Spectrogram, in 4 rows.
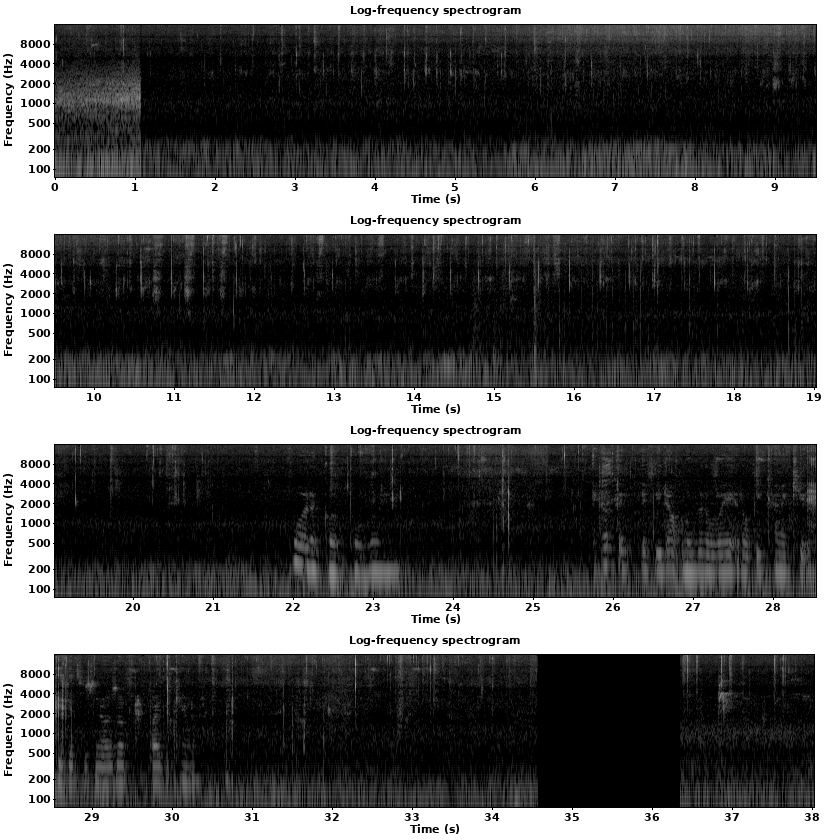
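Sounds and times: low steady rumble: 0:00.0 - 0:02.7
cat chewing and licking: 0:00.1 - 0:34.6, 0:36.4 - 0:38.0.

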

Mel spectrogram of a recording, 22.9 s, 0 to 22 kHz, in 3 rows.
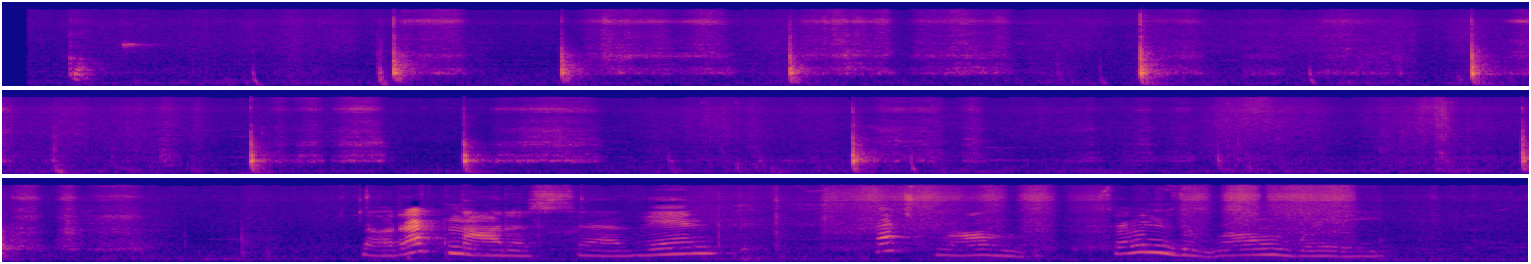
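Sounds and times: chalk scratching on chalkboard: 0:01.9 - 0:07.7, 0:08.9 - 0:10.7, 0:11.9 - 0:13.9, 0:15.2 - 0:16.0, 0:19.4 - 0:22.2
chalk tapping on chalkboard: 0:01.9 - 0:07.7, 0:08.9 - 0:10.6, 0:11.8 - 0:12.5, 0:15.2 - 0:16.0, 0:19.4 - 0:22.2.

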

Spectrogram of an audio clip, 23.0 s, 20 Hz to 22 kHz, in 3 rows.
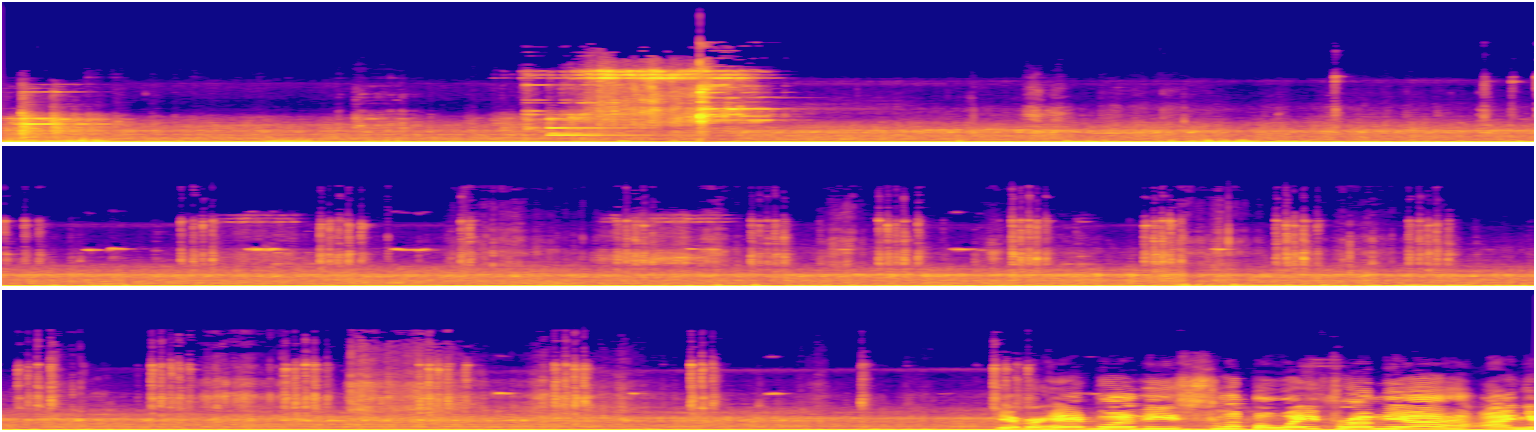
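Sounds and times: diesel engine idling: 0:00.0 - 0:22.9
metallic clinks and rattles: 0:02.5 - 0:04.0, 0:07.4 - 0:20.4.

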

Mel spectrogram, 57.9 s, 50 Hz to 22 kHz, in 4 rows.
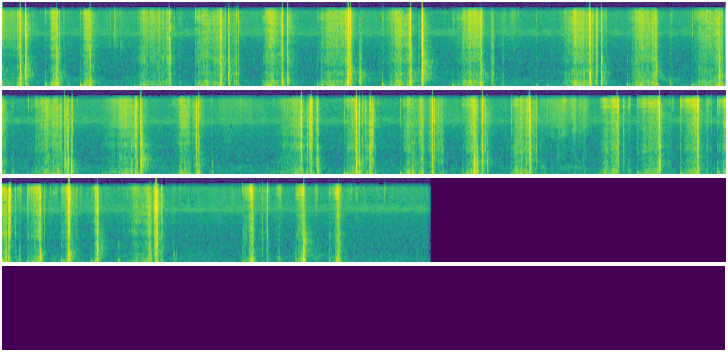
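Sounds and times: knife crunching through sand: 0:00.0 - 0:32.5, 0:33.7 - 0:36.0.

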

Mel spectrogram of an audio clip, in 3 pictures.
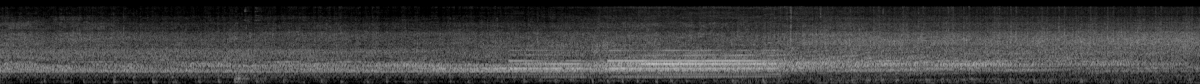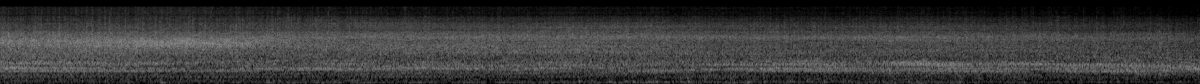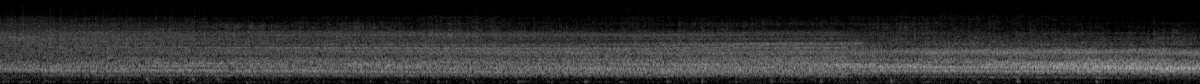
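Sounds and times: model train running on track: 0:00.0 - 0:36.0
model train horn: 0:04.9 - 0:11.2.

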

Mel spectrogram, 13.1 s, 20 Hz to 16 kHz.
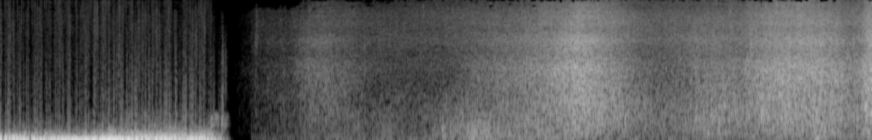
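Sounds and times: wind: 0:03.5 - 0:13.0
ocean waves breaking: 0:04.0 - 0:13.0.

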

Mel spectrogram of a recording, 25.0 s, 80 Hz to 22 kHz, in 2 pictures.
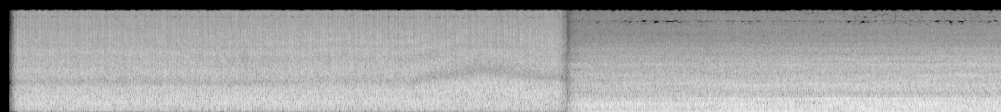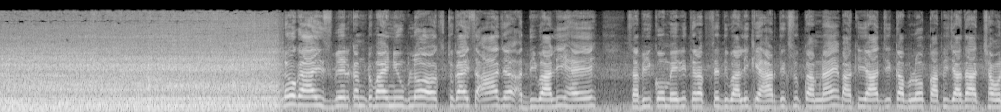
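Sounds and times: combine harvester running: 0:00.1 - 0:16.2.

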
